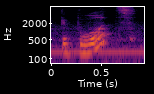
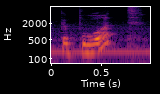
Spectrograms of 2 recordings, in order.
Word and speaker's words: Geburt: 이 이런 비분리 전철과 같은 말로 시작하는 단어들은 그 음절들은 강세를 가질 수가 없어요. 그래서 Geburt 요게 강세가 와요. 그러면 우리 원칙상 에야, 테라는 두 개의 자음이 오니까 우를 짧게 발음하지 않을까 싶겠지만요. 이것은 예외적으로 길게 발음을 해줘요. 그래서 Geburt라고 발음을 합니다.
